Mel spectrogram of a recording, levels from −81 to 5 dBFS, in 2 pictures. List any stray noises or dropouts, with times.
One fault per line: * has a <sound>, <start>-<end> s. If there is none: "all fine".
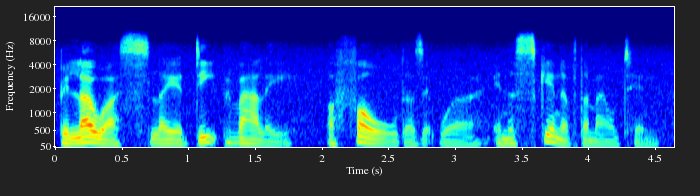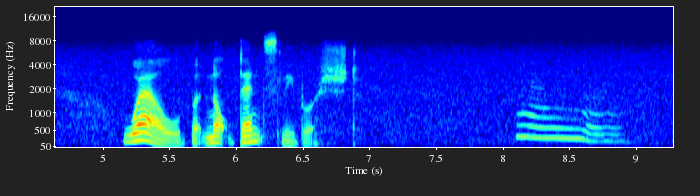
* has a sigh, 8.1-9.0 s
